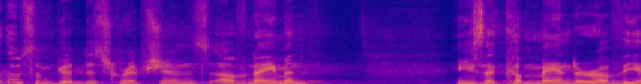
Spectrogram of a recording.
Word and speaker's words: Naaman: a very important man there's a guy there named naman or as some people who really like to pronounce every syllable call him Naaman I thought about doing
